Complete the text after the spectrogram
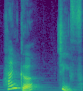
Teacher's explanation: it has a silent d it also has a silent r so you will read it as hanker chief whenever my grandfather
